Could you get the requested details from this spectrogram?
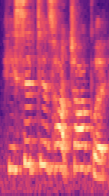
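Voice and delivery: ordinary delivery, nothing marked

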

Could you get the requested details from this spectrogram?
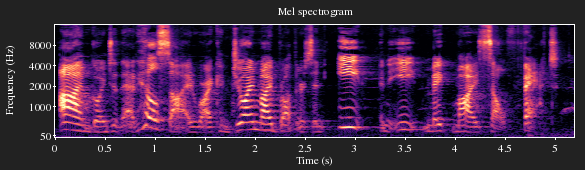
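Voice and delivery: booming big goat voice; loud big goat. Acted. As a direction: stand your ground loudly. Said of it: "just as loud as the troll's".

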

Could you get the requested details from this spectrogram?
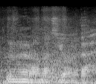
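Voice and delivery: loud, rattled string of no's; panicked refusal. Pretend. Refusing to go on after the scare, loud and rattled. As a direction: blurt it out, wanting out at once.

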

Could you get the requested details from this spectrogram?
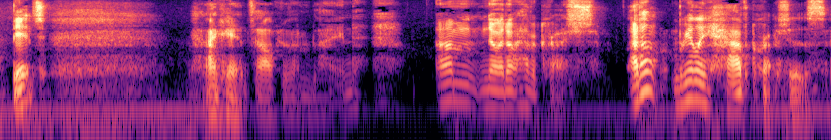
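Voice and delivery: ordinary talk

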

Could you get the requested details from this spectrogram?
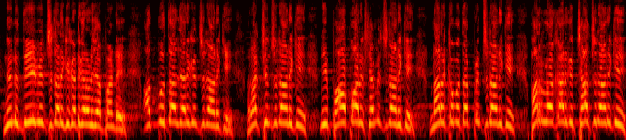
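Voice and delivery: fiery call and response preaching; preaching at full force. Real, not acted. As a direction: build the congregation up, line by line.

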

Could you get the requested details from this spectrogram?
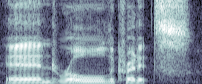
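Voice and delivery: slow, grand announcer cue; stretched-out showman's flourish; mock announcer. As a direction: call it like closing a film.

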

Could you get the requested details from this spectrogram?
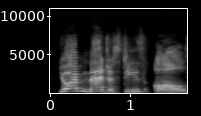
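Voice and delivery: lightly voiced proud knight, drawn out; slow, stately call for attention; Reepicheep. A narrator's reading. Gallant warrior addressing the royal company, proudly.

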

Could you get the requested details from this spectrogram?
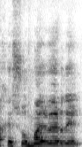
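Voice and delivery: ordinary delivery

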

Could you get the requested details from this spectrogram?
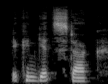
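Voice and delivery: ordinary talk, nothing marked

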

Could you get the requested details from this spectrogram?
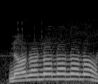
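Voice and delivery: high frantic string of noes; panicking as the enemy closes in; panicked no. Real, not acted. Panicked denial in a chase.

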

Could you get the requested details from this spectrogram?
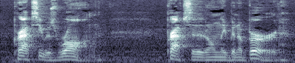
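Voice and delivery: usual speaking voice

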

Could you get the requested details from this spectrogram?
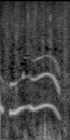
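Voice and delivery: high excited woohoo; excited whoop. Real, not acted. Cheering as washing starts.

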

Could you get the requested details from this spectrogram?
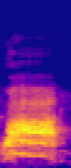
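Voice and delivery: loud whooshing flush noise; imitated toilet flush. Comic flushing to cover the noise, imitated flush. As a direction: make a loud roaring flush sound. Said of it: "You flush to make all the noise".

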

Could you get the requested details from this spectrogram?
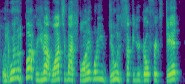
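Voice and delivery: high, loud, raging gamer yell; mock gamer rage. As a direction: scream at your useless teammate, hammed up.

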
